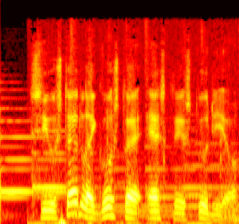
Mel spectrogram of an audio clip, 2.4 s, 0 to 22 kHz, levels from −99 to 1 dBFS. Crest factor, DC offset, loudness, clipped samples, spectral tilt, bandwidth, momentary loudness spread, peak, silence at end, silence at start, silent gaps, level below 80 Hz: 14 dB; under 0.1%; -16 LUFS; under 0.1%; -4 dB/octave; 15.5 kHz; 8 LU; -2 dBFS; 0 s; 0 s; none; -36 dBFS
